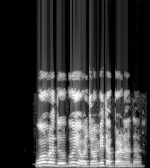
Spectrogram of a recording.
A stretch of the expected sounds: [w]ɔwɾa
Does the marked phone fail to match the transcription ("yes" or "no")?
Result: no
